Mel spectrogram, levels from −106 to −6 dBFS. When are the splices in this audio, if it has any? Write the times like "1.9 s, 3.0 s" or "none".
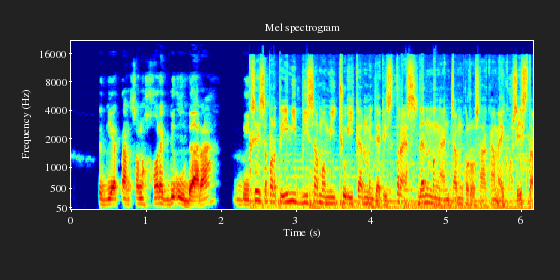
2.4 s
